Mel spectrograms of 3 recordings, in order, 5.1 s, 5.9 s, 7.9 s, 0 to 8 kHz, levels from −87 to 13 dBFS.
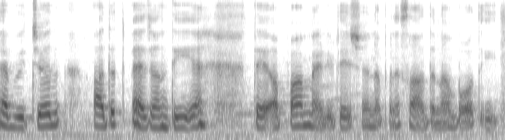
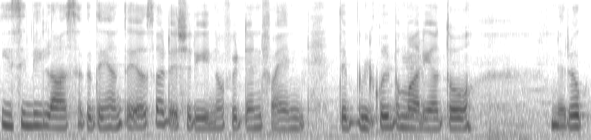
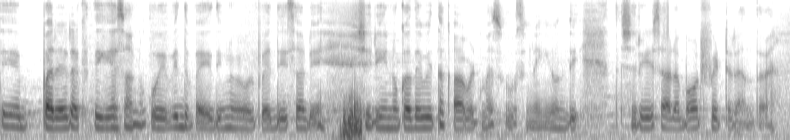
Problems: continuous background conversations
